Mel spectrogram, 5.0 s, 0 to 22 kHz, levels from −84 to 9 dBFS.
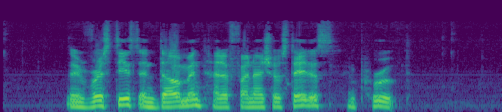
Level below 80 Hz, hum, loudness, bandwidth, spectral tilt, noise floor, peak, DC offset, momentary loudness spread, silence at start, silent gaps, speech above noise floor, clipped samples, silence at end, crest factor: -52 dBFS; none; -15 LUFS; 11 kHz; -6 dB/octave; -57 dBFS; -2 dBFS; under 0.1%; 8 LU; 0.7 s; none; 42 dB; under 0.1%; 1.1 s; 14 dB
